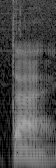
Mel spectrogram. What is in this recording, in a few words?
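"dai", Mandarin Chinese, fourth tone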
